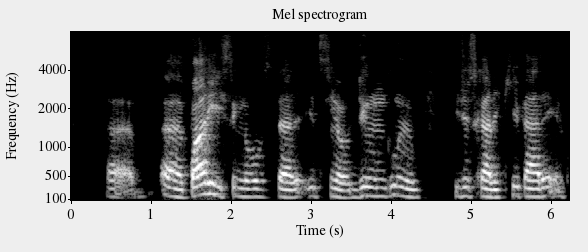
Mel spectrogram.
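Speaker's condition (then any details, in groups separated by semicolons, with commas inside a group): Spastic quadriplegia cerebral palsy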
